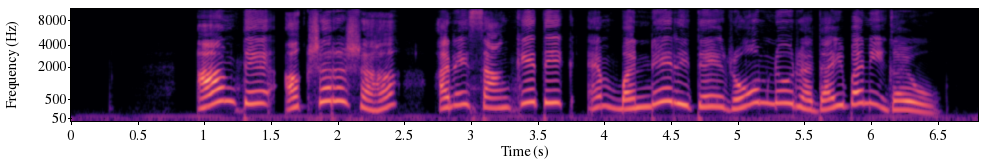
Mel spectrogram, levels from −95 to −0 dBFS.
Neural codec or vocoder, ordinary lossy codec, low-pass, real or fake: none; none; none; real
